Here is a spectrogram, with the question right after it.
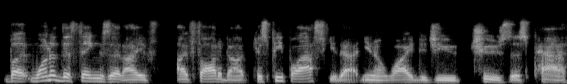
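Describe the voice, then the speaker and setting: In a dry, close sound with no echo, a man with an American accent speaks at a medium pitch and moderate pace, with lively intonation and very even loudness. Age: 50s. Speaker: rabbi. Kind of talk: casual interview. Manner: halting.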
